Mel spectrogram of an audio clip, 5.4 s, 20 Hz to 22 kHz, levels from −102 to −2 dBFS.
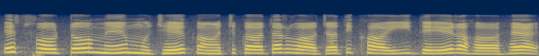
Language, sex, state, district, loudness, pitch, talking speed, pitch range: Hindi, female, Madhya Pradesh, Katni, -13 LUFS, 245 Hz, 120 wpm, 220-265 Hz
